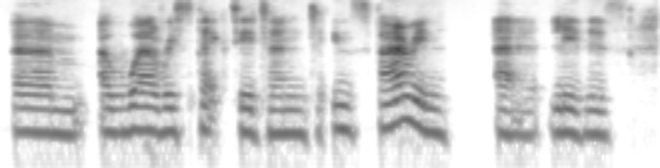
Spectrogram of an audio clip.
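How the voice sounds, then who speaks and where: A woman is speaking. Her pace is very slow. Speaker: panel chair. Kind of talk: panel discussion moderation. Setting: webinar video call. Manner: halting, many fillers.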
